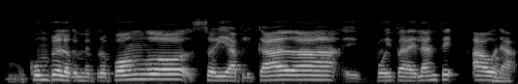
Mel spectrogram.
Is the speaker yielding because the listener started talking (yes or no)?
no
